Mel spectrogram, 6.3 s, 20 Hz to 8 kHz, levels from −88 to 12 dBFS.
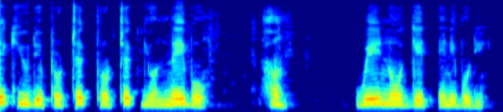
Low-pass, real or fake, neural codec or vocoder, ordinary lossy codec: none; real; none; none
